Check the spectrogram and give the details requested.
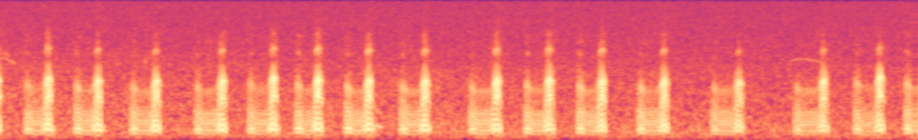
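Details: Willow Ptarmigan calling: a steady run of nasal, duck-like barking notes, about four per second, each with rich stacked overtones, over a quiet background.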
